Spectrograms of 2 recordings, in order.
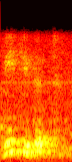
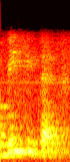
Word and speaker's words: visited: que yo voy acá, el truco de la pronunciación es que voy hasta acá, digo visit, pero no digo visited, como uno, como estudiante hispano, uno lograría hacerlo, no, visited. Entonces la E tiene el símbolo del vacío fonético, mira, no se pronuncia, ¿okay?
